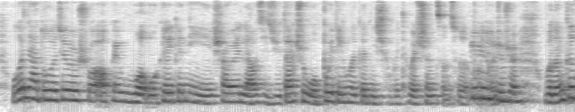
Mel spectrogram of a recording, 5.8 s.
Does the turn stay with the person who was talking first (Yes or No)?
Yes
